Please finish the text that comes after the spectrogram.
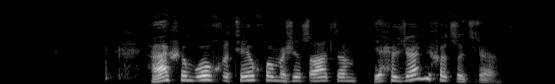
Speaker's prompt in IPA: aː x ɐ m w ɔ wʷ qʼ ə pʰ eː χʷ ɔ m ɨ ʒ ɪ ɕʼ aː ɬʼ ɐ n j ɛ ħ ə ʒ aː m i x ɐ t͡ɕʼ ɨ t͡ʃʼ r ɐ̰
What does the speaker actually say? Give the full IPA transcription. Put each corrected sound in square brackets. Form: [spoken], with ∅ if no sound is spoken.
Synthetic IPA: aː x ɐ m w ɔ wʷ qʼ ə [tʰ] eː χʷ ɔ m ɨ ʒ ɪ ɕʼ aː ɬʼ ɐ [m] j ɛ ħ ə ʒ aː m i x ɐ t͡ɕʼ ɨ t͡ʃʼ r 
